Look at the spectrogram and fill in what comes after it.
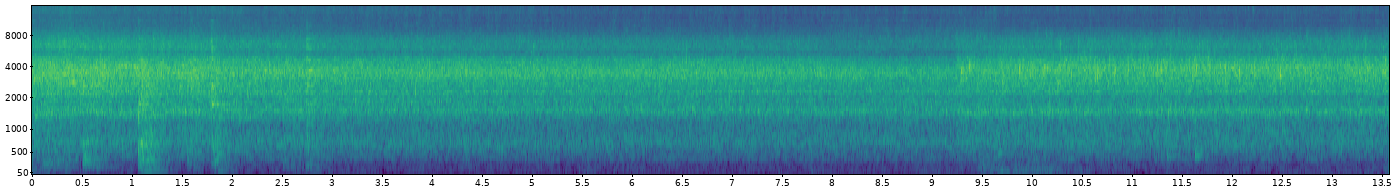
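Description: Chopped tomatoes frying in hot mustard oil with onions in an aluminium pot: a steady sizzle as they cook down for the tadka. A metal ladle scrapes and knocks the pot a few times in the first couple of seconds.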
